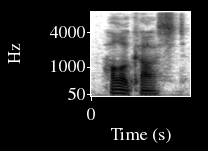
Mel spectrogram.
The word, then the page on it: holocaust: /ˈhɒl.ə(ʊ)ˌkɔːst/; /ˈhɑl.əˌkɔst/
